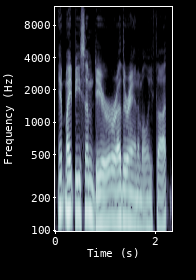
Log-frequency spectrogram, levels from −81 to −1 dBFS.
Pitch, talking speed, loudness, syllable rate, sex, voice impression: 115 Hz, 255 wpm, -18 LUFS, 6.0 syllables/s, male, masculine, adult-like, slightly middle-aged, thick, tensed, powerful, slightly bright, slightly hard, clear, fluent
